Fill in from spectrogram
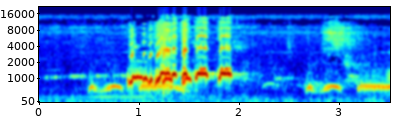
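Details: Zebra dove song played as a lure to get doves stressed by trapping singing again: soft rising coo notes, then a loud burst of five quick arched ringing notes, with quieter coos trailing after.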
